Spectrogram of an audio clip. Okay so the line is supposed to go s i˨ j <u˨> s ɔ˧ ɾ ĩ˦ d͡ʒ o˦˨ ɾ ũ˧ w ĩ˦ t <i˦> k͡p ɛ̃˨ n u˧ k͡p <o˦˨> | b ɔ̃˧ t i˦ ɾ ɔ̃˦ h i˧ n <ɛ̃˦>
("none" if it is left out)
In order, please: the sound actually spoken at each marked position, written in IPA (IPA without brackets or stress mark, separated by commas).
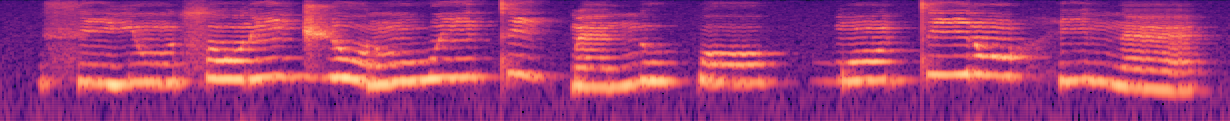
ũ˨, i˦˨, o˧, ɛ̃˨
